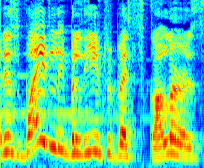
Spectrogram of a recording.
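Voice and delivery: put-on Irish accent. Reading out the history of irish names: put-on irish accent. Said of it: "Can we not do any Irish accents".

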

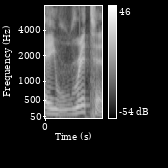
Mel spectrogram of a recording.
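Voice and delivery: written stressed, slow and drawn out. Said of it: "I just can't emphasize that word enough".

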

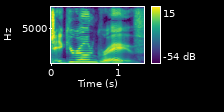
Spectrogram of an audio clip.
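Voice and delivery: surfer dude voice from the seventies. A performer introduces themselves, then does the Ghost of Christmas Future as a 1970s surfer dude. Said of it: "here's an impression of the Ghost of Christmas Future if he was a 1970s like surfer dude".

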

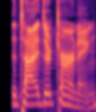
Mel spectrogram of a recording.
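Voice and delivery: ordinary talk, nothing marked

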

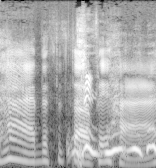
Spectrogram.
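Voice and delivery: very high put-on voice for a pet dog. Voicing a pet dog in a put-on voice. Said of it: "Sophie's voice, like".

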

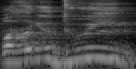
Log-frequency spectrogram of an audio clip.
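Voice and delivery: hammy muscleman voice. Showing the actor's famous hammy delivery: stereotypical Arnold Schwarzenegger impression. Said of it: "the stereotypical Arnold thing".

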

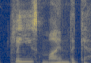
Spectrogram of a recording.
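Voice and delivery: posh, upper-class English accent. Demonstrating a joke acting warm-up among the group, posh British accent. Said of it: "stick a silver spoon up your ass and go".

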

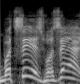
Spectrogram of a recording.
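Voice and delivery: high, alarmed, panicked dog-like yapping. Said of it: "being the alarmist to the whole house".

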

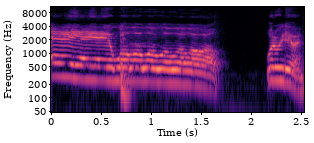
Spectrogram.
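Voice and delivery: put-on loud, high, hollered New York accent. When the door gets kicked open, Rose reacts, Rose in a New York accent. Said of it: "She turns uh, into a New Yorker".

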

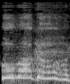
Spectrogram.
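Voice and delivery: high, mock-excited, frantic, going-nuts outburst. Speaker retells his companion watching through binoculars, imitating someone going nuts. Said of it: "he is going nuts".

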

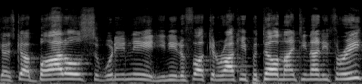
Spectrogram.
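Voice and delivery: loud, high, pushy host voice.

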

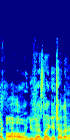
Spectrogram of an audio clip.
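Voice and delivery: ordinary talk

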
